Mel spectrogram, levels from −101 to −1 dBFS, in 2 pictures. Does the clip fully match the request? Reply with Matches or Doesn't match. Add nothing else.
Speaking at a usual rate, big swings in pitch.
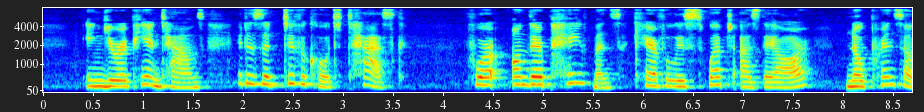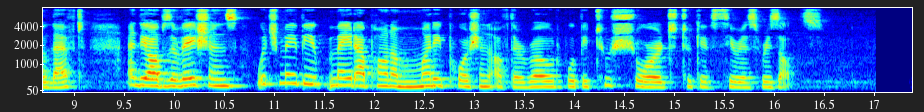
Matches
